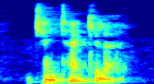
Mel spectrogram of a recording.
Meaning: Of or pertaining to breakfast; specifically, one taken early in the morning or immediately upon getting up
- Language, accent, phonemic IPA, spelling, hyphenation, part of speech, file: English, Southern England, /d͡ʒɛnˈtækjʊlə/, jentacular, jen‧ta‧cul‧ar, adjective, LL-Q1860 (eng)-jentacular.wav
